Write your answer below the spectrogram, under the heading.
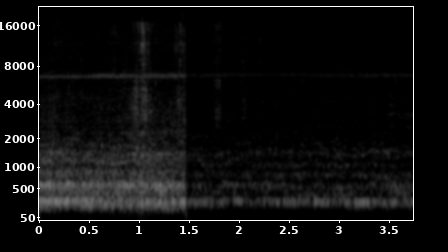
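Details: Honey bees of a wild forest colony at honey harvest time: a loud, full buzz for the first second and a half, then a softer, thinner hum continues under faint rustling.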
